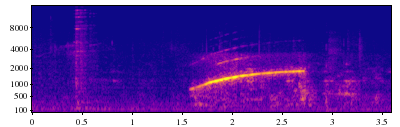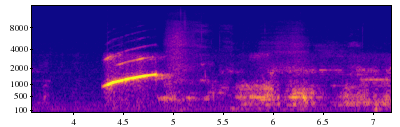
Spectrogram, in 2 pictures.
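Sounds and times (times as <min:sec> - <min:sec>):
police sirens wailing at a parade start: 0:01.6 - 0:02.8, 0:04.3 - 0:05.0.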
